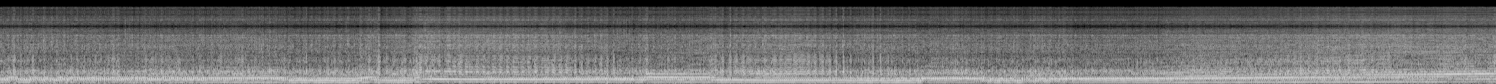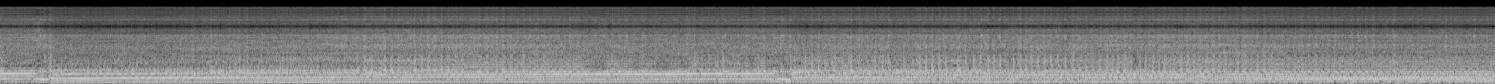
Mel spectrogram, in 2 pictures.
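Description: Classic racing motorcycle engine at speed, heard from onboard. The note falls as the bike slows over the first third, then climbs steadily through the gears, with a sudden drop in pitch at each of two upshifts, about halfway and about three-quarters through.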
